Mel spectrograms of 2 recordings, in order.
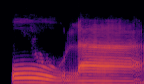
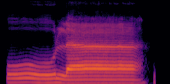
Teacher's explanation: Hamzah yang kedua itu dibadalkan menjadi huruf mad karena yang depan itu adalah harakatnya damah maka huruf mad yang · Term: mad badal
